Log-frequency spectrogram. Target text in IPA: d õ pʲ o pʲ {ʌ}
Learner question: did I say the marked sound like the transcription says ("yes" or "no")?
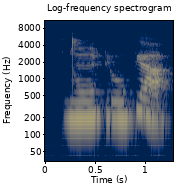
no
